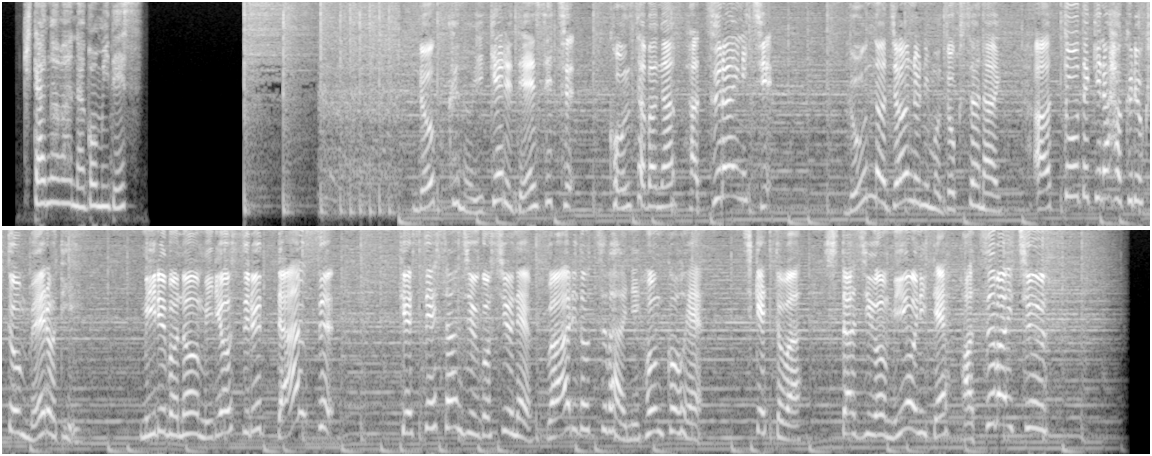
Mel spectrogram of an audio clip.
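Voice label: commercial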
